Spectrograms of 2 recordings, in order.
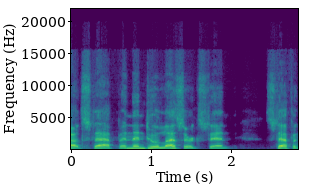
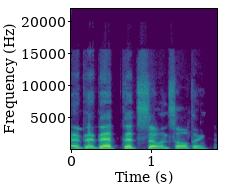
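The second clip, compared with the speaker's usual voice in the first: usual speaking voice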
